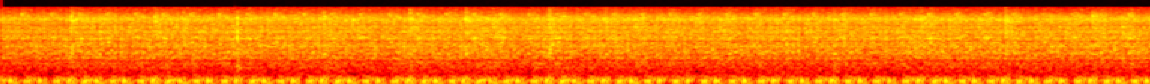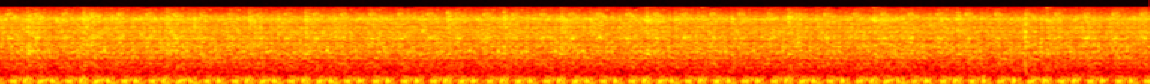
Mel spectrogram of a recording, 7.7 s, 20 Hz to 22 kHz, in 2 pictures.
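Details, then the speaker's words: Warm 2002 Honda Magna V4 idling in neutral without choke after carburetor rebuild and cleaning, first time running again; steady, even low burble with no knocks or misses, sounds healthy. Normal idle. "let's go ahead and start it up and hear this baby purr don't eat no choke this is already warm up neutral neutral [Music] it sounds pretty good"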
